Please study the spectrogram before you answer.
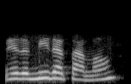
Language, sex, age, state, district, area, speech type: Nepali, female, 60+, West Bengal, Kalimpong, rural, conversation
